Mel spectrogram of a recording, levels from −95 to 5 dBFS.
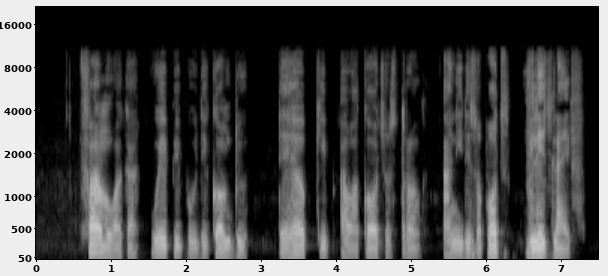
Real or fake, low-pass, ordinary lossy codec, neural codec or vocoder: real; none; none; none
